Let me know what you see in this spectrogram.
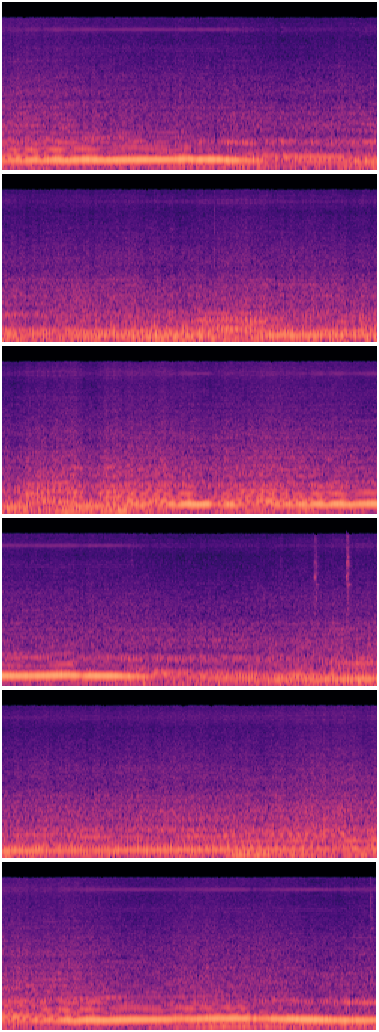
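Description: Alfa Romeo Bertone coupe's twin-cam four-cylinder engine heard from inside the cabin at track pace. Its pitch climbs as it pulls through the revs, then falls back at each shift or lift, several times over.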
